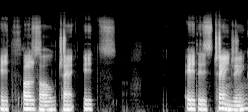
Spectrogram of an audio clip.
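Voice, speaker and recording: A man speaks very slowly at medium pitch in a monotone with flat intonation. The sound is dry and close, with no echo. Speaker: streamer. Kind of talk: live stream tutorial. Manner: halting, many fillers.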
